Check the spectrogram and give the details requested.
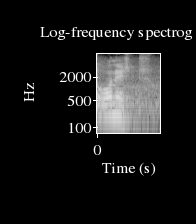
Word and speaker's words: honest: अब इसको पढ़ेंगे तो पढ़ते टाइम तो इसको पढ़ेंगे ऑनेस्ट, ठीक है, क्या पढ़ेंगे, ऑनेस्ट। लेकिन जब अपन इस तरह स्पेलिंग की तरफ से देखेंगे तो इसका पहला वर्ड क्या है, एच है। इसका मतलब बच्चे क्या करते हैं, कंफ्यूज में होकर के आगे ए लगा देते हैं।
